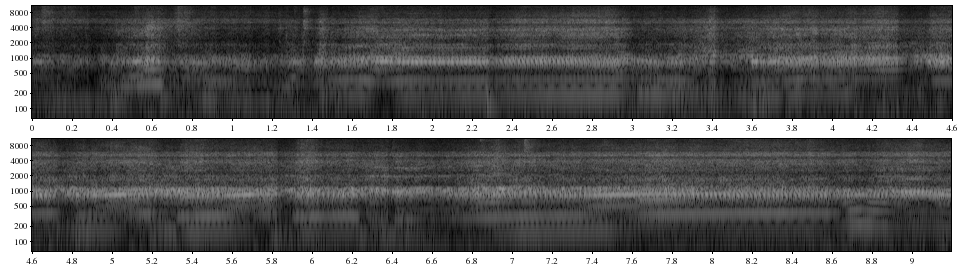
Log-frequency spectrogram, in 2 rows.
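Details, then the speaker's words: Tuned drift car (140 kW after dyno tune) on first track lap: hard revs with tyre noise but weak pull and a whooshing boost leak, because an intercooler pipe popped off; refitted in the pits with a new hose clamp. "And we all know that noise. That is a cooler pipe. Unfortunately, on our first lap out, we uh popped a cooler pipe off the car,"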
